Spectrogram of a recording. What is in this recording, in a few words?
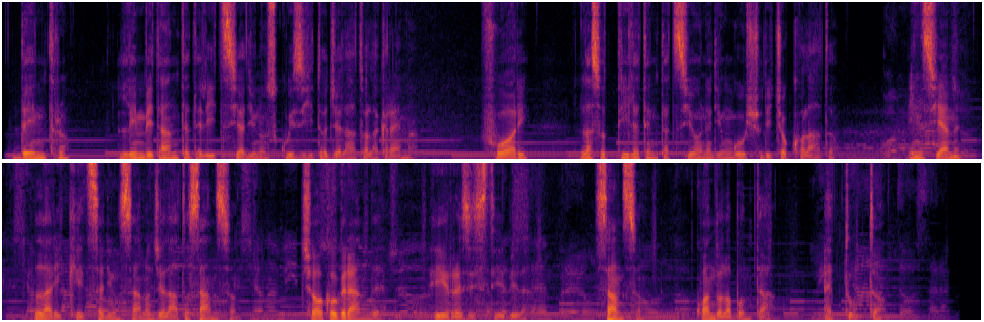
male italian commercial; cornetto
